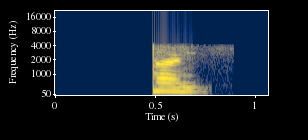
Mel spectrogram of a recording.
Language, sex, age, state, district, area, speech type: Punjabi, female, 30-45, Punjab, Mohali, rural, conversation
